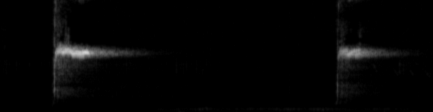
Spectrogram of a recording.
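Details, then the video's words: Australian lyrebird singing in the bush, heard during a deer hunt and mimicking birds such as crow, kookaburra and magpies: two loud, ringing whistled notes about three seconds apart, each sharp then slowly fading, faint low hum between. "The Australian Lyrebird singing in the bush"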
